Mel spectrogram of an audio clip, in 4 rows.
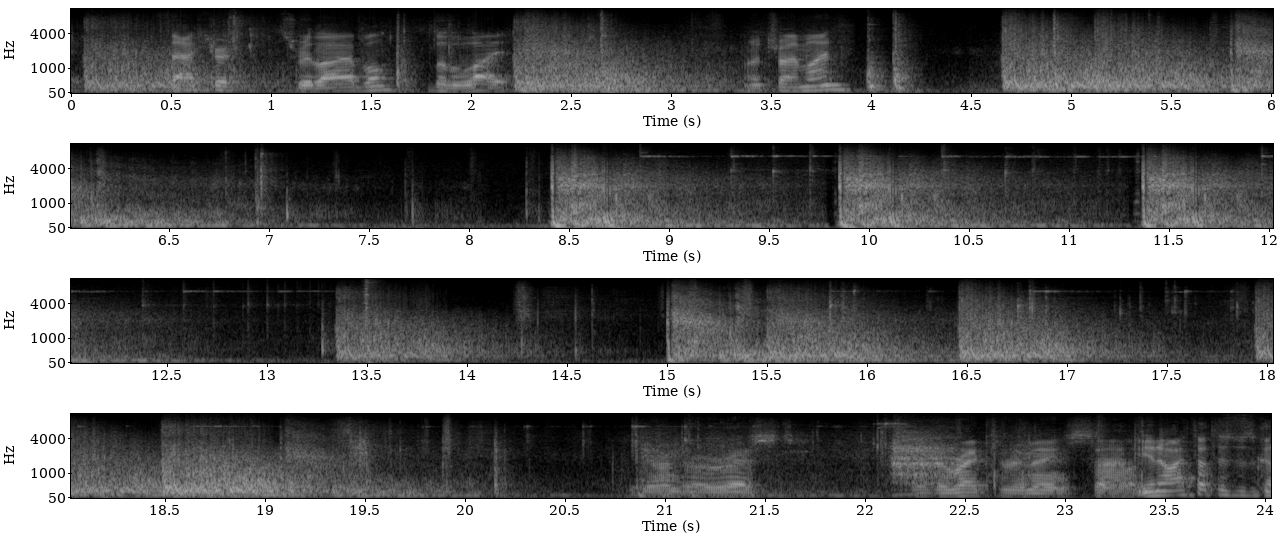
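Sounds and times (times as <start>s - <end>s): handgun shots echoing: 8.4s - 12.6s, 13.3s - 14.2s, 15.0s - 20.3s.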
